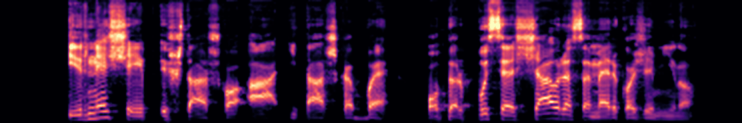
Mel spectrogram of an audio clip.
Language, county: Lithuanian, Panevėžys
